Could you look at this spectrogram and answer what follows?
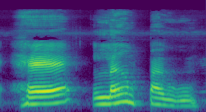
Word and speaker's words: relâmpago: o jé e agora relâmpago viram que eu dei um destaque por lan porque porque o liam é a sílaba tônica da palavra relâmpago tá certo uma dica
